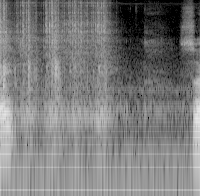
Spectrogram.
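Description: A lathe turning tool cutting a spinning, out-of-round natural-edge maple burl: a rapid ticking rasp as the edge meets wood and then air on each turn, an interrupted cut that stops about a second in.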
